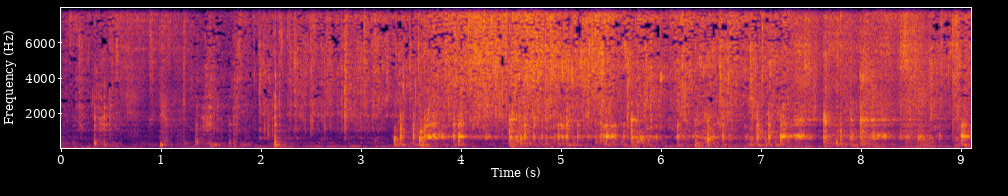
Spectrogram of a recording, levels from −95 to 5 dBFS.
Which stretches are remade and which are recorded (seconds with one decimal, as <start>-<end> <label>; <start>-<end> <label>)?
0.0-0.6 recorded; 0.6-1.3 remade; 1.3-7.3 recorded; 7.3-8.7 remade; 8.7-9.1 recorded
